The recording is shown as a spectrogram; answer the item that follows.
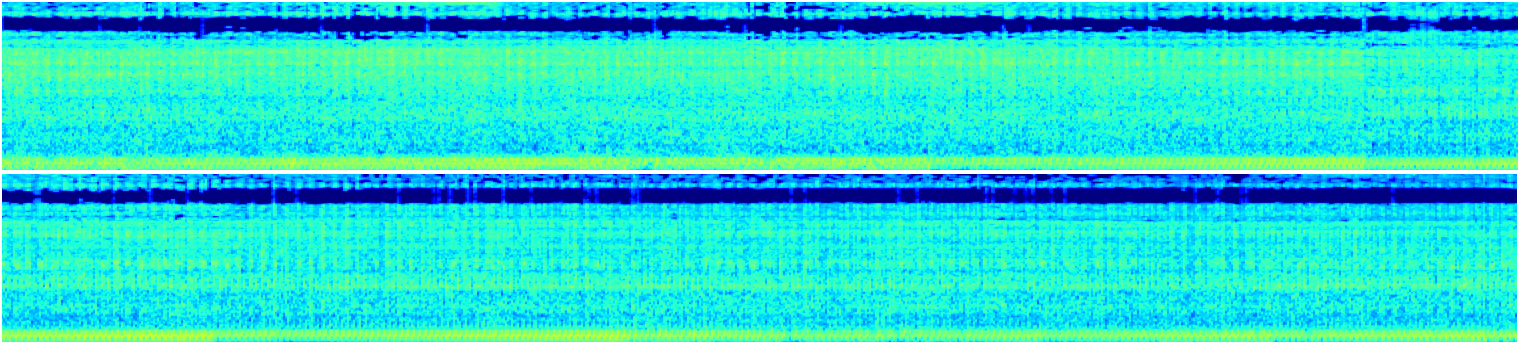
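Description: A motor vehicle's engine running steadily with a low drone, its note shifting slightly a few times.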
